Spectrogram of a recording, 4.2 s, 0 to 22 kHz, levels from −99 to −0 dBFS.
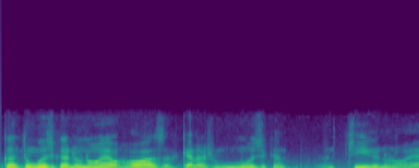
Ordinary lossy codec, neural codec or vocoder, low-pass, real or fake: Opus, 24 kbps; autoencoder, 48 kHz, 128 numbers a frame, DAC-VAE, trained on Japanese speech; 7.2 kHz; fake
